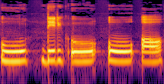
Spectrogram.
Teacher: पर स्वरों का वर्गीकरण करें तो वो है वृतिका वृत्तिकर स्वर इनके उच्चारण में होठों का जो आकर है वह गोल हो जाता है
